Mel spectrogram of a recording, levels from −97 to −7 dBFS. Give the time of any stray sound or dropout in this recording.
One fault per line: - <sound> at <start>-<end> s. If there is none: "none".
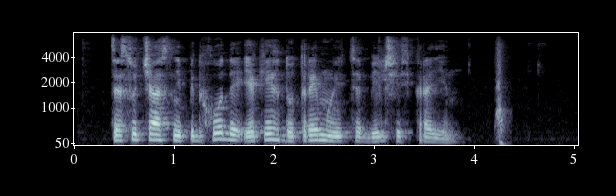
- whoosh at 4.2-4.4 s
